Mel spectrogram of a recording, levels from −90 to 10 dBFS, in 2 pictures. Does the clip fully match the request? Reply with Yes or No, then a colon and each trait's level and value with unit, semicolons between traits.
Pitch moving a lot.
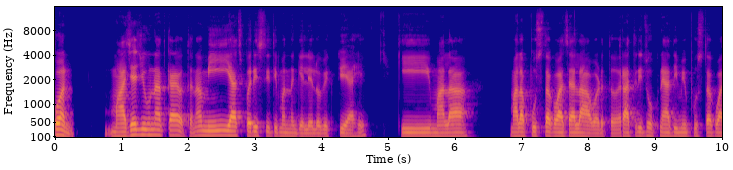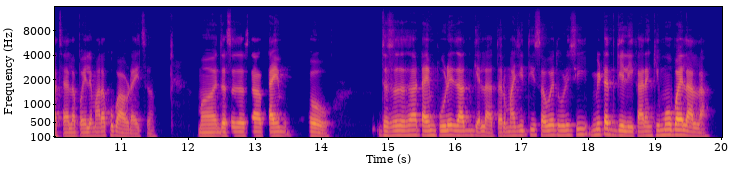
No: average, 3.5 semitones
